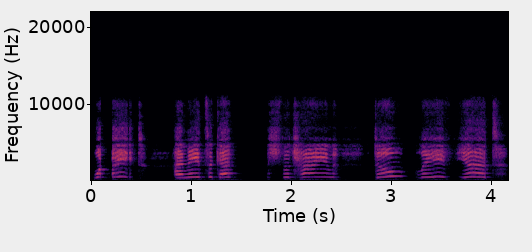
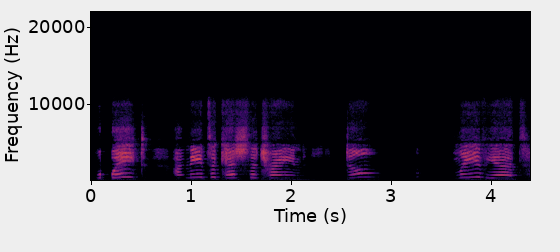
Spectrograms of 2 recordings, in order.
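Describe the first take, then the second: First: High, loud, breathless pleading; out of breath. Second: High, loud, panting pleas; heavily panting. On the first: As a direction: gasp it out, out of breath. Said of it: "running out of breath". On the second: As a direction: pant between words, winded. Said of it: "very heavily breathing and panting". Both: Shown as a demonstration.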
